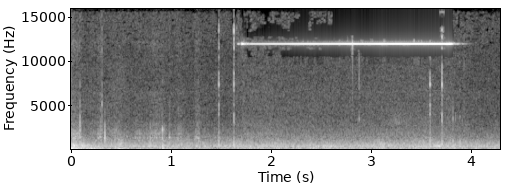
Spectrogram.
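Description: A very high, steady hearing-test tone rises faintly above a soft background hiss and holds for about two seconds before cutting off abruptly, sounding thin and piercing.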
